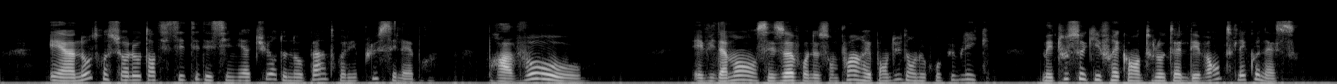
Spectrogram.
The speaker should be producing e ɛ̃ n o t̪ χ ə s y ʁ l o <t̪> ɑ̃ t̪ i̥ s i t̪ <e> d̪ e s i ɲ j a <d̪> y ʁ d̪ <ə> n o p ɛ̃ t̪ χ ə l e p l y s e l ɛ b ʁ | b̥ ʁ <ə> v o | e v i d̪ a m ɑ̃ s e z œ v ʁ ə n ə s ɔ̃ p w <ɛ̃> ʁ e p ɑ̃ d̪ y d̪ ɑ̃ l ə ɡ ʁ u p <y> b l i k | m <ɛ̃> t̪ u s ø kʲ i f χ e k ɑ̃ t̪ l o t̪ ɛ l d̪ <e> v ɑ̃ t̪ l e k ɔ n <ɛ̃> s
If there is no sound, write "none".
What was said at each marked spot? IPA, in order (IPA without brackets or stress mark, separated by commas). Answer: t̪, e, t̪, ə, a, ɛ̃, y, ɛ, e, ɛ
